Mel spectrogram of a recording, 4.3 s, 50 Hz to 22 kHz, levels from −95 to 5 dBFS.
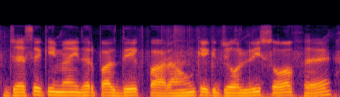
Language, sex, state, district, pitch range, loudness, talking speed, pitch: Hindi, male, Madhya Pradesh, Katni, 115-130 Hz, -14 LUFS, 195 wpm, 125 Hz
